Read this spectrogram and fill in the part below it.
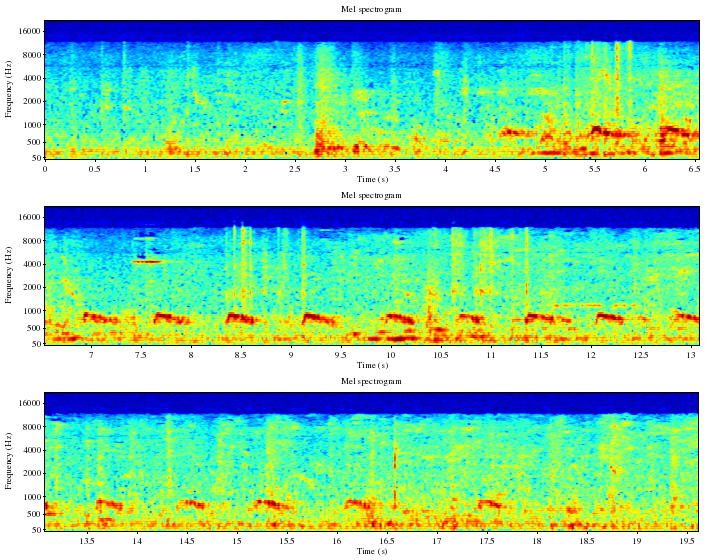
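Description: A monkey crunches and chews on sugarcane close by.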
